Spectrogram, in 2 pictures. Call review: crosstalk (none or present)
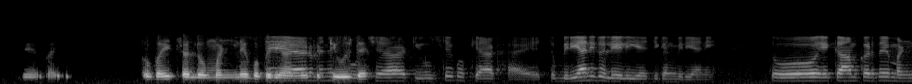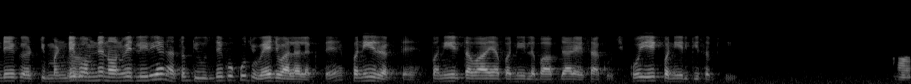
present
